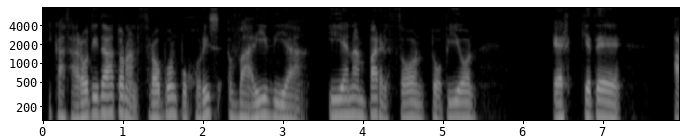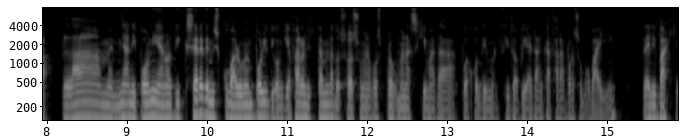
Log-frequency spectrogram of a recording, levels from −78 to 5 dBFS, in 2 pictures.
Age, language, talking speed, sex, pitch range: 30-49, Greek, 160 wpm, male, 100-125 Hz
